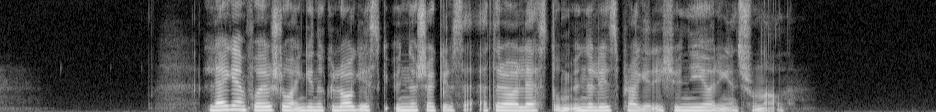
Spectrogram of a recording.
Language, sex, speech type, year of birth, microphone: Norwegian, female, read, 1989, Shure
